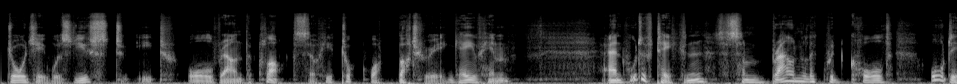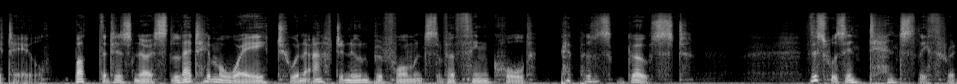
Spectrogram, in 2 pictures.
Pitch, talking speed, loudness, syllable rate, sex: 95 Hz, 145 wpm, -22 LUFS, 4.3 syllables/s, male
